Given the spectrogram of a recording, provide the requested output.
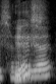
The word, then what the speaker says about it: Senecio: Am I saying that properly, Senecio? Yes. There are lots.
